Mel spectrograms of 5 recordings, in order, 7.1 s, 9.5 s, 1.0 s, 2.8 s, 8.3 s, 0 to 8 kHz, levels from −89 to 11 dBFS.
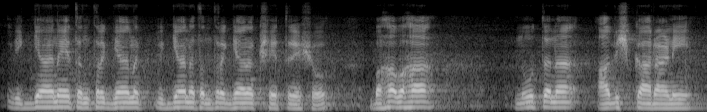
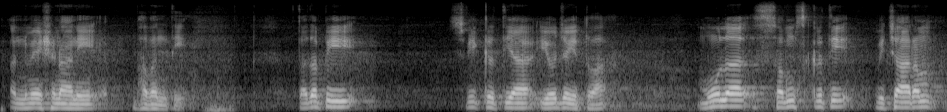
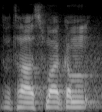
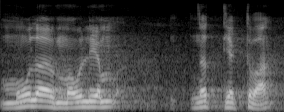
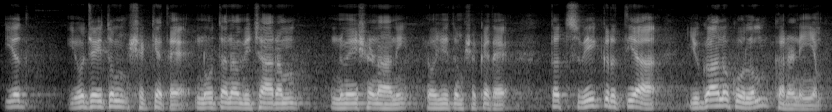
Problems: none marked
